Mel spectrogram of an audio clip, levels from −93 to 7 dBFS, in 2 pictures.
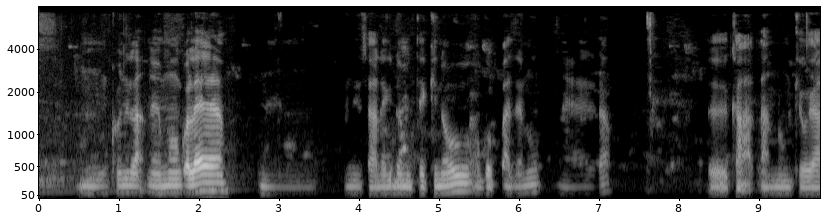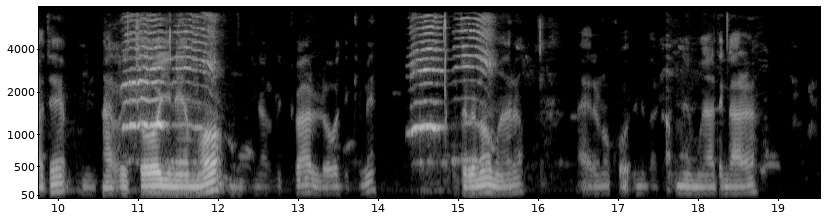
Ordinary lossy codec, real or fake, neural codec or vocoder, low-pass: MP3, 64 kbps; real; none; 7.2 kHz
